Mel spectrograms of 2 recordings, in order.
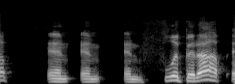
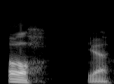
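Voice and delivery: usual speaking voice

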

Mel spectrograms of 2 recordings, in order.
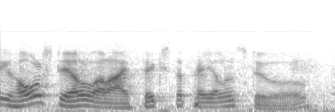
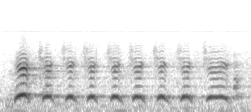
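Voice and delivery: high calling voice; calling chickens. Acted. Feeding the chickens.

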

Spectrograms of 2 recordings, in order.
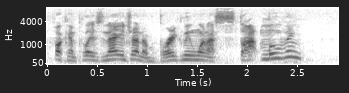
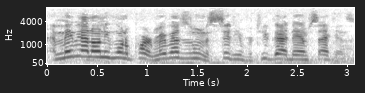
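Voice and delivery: normal talking voice

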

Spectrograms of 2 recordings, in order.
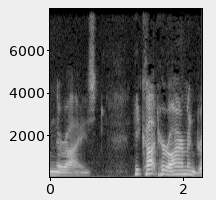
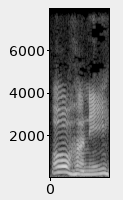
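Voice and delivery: mild wail, raised pitch; 4 semitones higher than usual. A narrator's reading. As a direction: wail it a little. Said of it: "he wailed in youthful".

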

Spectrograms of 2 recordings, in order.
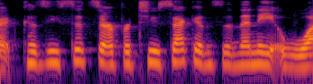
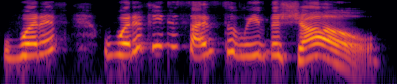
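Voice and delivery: mocking the cast fretting he'll quit; mock panic; 6 semitones higher than usual. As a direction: gasp it out, hammed-up worry. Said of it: "they're all like".

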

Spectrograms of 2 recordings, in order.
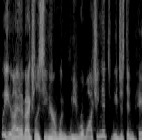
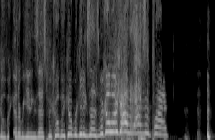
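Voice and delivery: rising excitement. Retold or imitated. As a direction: get more thrilled each phrase. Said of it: "I'm like".

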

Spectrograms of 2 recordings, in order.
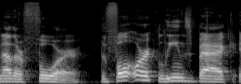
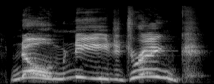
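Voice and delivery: golem yelling; 11 semitones higher, much slower than usual. Acted. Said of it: "starts yelling really, really loudly".

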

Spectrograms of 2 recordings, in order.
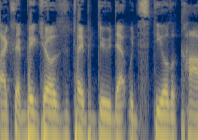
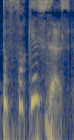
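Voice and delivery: incredulous; 7 dB quieter than usual. Retold or imitated. His reaction to bootleg photo.

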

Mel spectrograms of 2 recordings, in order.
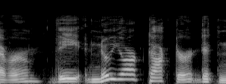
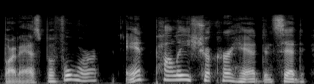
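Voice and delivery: ordinary delivery, nothing marked

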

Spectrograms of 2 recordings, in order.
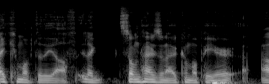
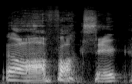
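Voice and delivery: exasperated; 8 semitones higher, 4 dB louder, much slower than usual. Real, not acted. Reacting to the story.

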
